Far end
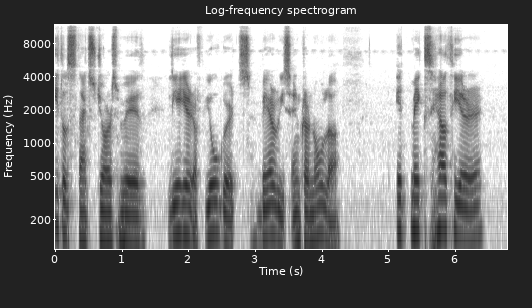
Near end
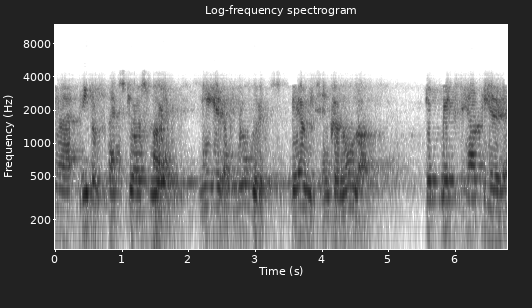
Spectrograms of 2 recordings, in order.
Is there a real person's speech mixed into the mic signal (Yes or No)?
Yes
